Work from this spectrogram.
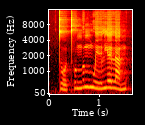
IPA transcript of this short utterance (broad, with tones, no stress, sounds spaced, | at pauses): t̪ o̰˨˩ ʊ̯ t̪ʰ ʊ˧˥ ŋ ɤ˥ ŋ n̪ w e˧˥ ɪ̯ l j ɛ˥ l a˧˥ n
